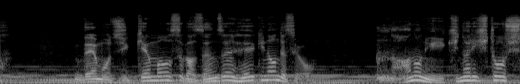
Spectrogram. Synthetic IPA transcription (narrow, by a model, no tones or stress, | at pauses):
d̪e̞mo̞d͡ʑikːẽ̞mːaɯsɨɡazẽ̞nd͡zẽ̞ɰ̃ɦe̞ːkʲinãnd̪e̞sɨjo̞̰ | nano̞ɲ̟iːkʲinaɾʲiçi̥t̪o̞ːɕ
